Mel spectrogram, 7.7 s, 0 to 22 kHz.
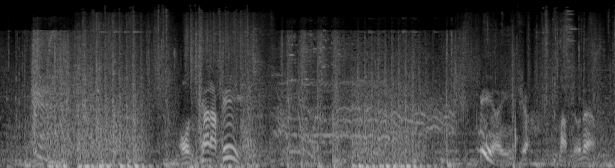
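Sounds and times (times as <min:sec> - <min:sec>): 
rapid gunfire volley: 0:00.4 - 0:05.7
speech: 0:02.3 - 0:03.3, 0:06.0 - 0:07.6.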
